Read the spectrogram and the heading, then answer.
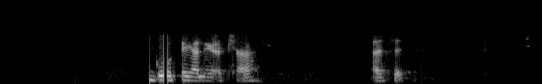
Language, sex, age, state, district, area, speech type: Dogri, female, 30-45, Jammu and Kashmir, Jammu, urban, conversation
